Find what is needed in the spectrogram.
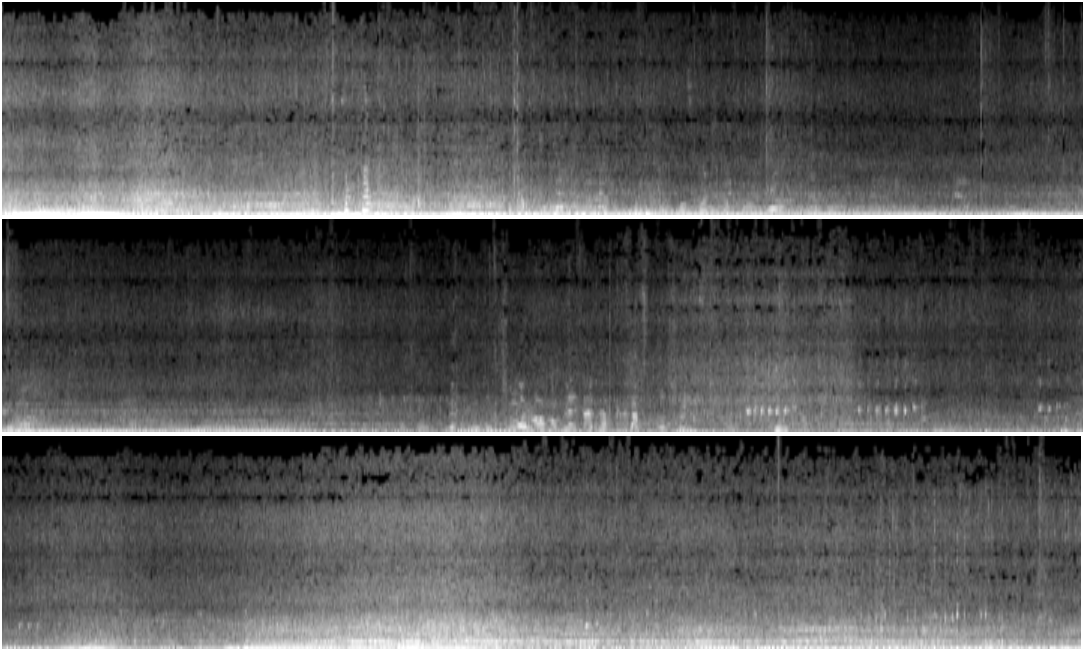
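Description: UAZ off-road vehicle engines labouring through deep mud. One engine runs hard and steady for the first half, then eases off. From about two-thirds of the way in, a second engine is revved up and down repeatedly as it works through the hole.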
